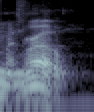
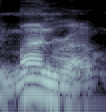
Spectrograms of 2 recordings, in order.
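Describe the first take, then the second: First: The stress is on the second syllable. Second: The stress is on the first syllable. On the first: This is how it is said in Indiana. "I always say Monroe because I guess being from Indiana" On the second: This is how it is said in the South. "people say Monroe. It's like they put the uh, emphasis on the mun"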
